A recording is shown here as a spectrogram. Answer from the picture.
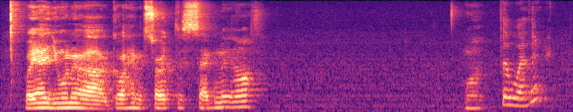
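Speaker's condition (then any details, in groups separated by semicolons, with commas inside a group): No condition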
